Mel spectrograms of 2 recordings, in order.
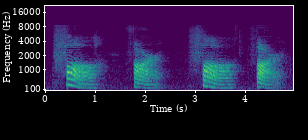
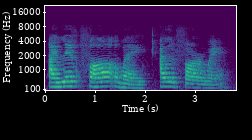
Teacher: we have to flatten the R, and in most cases we ignore it altogether if it's not at the beginning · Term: R sound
